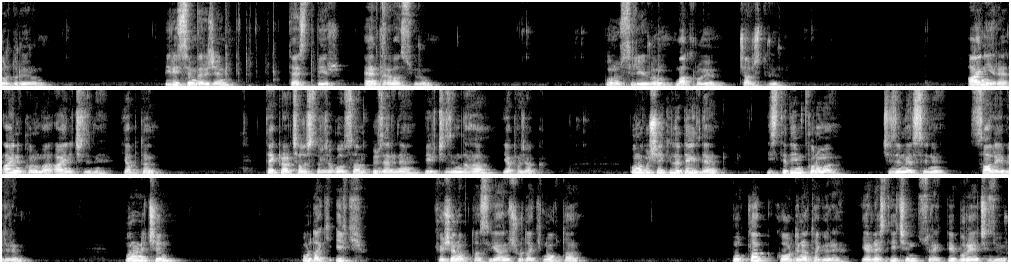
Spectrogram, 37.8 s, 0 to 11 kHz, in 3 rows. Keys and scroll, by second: 2.6-4.0 typing, 4.8 Return, 8.2 Delete, 21.7 Escape.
